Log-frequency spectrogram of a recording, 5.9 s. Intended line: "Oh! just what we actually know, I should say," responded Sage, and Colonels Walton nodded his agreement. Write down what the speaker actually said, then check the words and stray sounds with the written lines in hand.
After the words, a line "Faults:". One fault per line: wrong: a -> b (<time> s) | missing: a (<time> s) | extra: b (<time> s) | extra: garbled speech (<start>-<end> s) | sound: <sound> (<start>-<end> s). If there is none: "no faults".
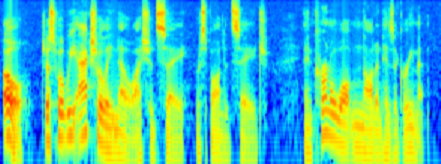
"Oh! just what we actually know, I should say," responded Sage, and Colonel Walton nodded his agreement.
Faults:
wrong: Colonels -> Colonel (4.2 s)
